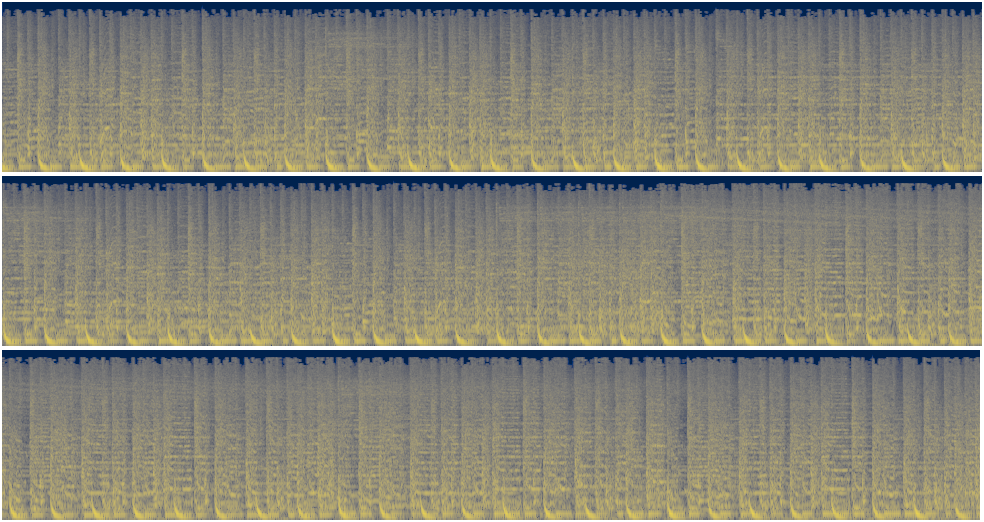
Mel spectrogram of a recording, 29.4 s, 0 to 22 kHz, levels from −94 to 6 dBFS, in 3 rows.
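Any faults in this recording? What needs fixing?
Nothing in this audio needs fixing. No fault can be heard anywhere in it.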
